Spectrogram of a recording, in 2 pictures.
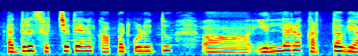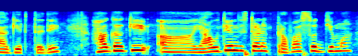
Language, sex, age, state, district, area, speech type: Kannada, female, 18-30, Karnataka, Dakshina Kannada, urban, spontaneous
